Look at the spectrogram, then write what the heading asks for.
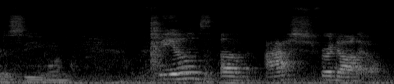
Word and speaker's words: asphodel: Fields of Asphodel.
